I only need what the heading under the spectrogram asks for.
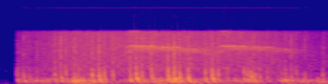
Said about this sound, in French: Après quelques heures de voyage à cheval,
